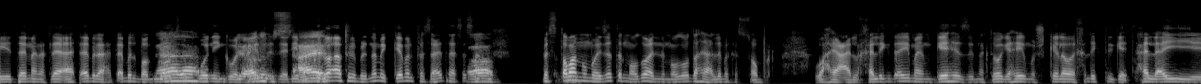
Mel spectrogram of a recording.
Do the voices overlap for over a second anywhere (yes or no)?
yes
